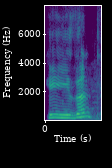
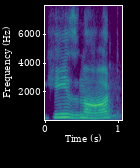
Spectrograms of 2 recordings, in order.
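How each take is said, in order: First: Is and not are merged into one short word. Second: Is and not are said as two full words.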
